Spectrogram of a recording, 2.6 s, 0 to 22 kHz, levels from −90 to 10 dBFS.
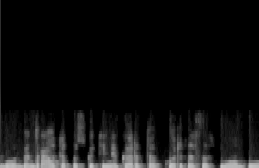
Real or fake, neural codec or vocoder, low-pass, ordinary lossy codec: fake; codec, 16 kHz, 6 kbps, DAC; 7.2 kHz; Opus, 16 kbps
